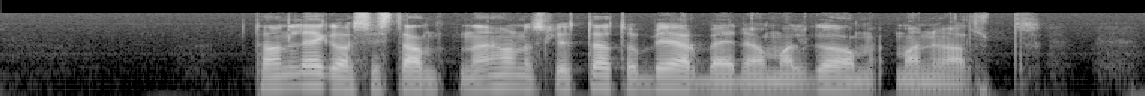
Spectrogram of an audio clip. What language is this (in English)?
Norwegian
